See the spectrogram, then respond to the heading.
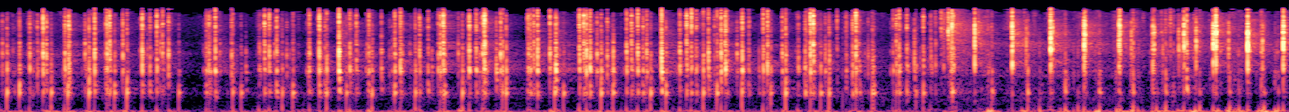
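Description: Fingertips click and rattle the buttons and triggers of a black plastic gamepad held behind the mic. A rapid, dense stream of sharp, bright plastic clicks and rattles continues throughout, with very short decay and some low thumps underneath.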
